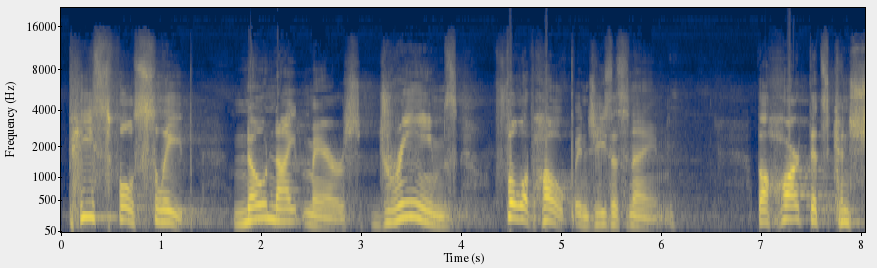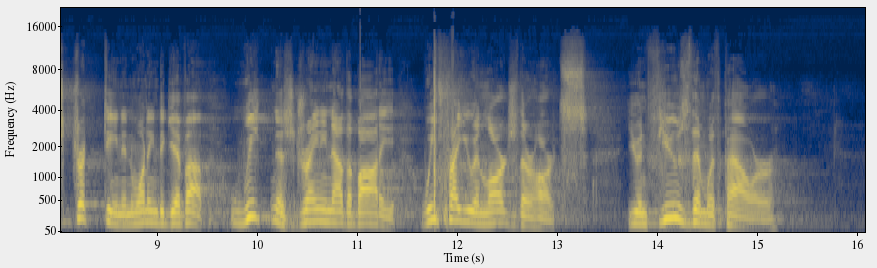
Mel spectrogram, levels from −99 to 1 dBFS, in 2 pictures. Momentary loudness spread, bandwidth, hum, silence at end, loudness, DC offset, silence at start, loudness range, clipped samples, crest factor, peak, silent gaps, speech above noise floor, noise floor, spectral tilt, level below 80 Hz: 12 LU; 12.5 kHz; none; 0.9 s; -17 LUFS; under 0.1%; 0.1 s; 3 LU; under 0.1%; 18 dB; 0 dBFS; none; 44 dB; -60 dBFS; -5.5 dB/octave; -70 dBFS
